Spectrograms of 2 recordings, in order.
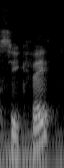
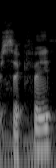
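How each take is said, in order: First: Sikh is said the common English way. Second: Sikh is said the community's own way.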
